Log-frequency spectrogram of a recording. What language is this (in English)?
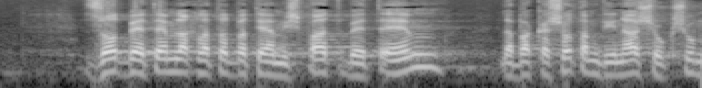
Hebrew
